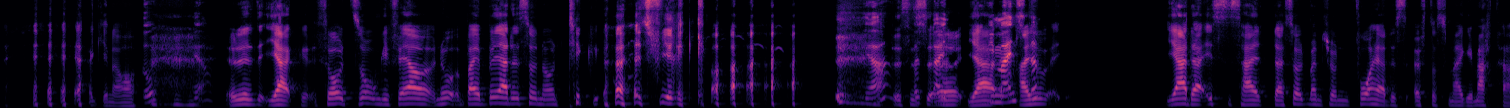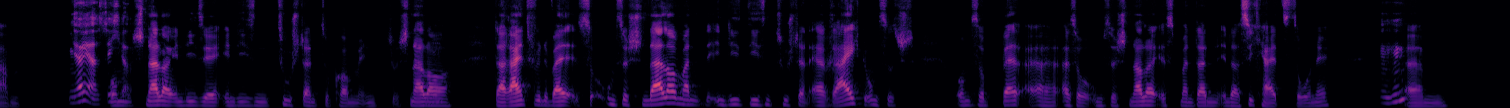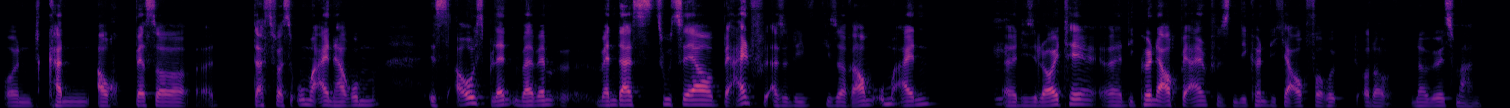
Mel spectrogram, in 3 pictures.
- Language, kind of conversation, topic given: German, podcast, Wann gerätst du bei deinem Hobby so richtig in den Flow?
- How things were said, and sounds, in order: chuckle; laughing while speaking: "Ja"; unintelligible speech; chuckle; laughing while speaking: "schwieriger"; laugh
